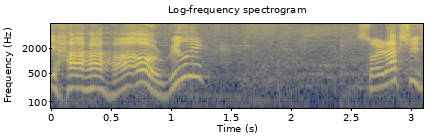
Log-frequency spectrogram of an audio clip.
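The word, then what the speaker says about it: jaja: J is pronounced H in Spanish, so it's actually ha ha ha.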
